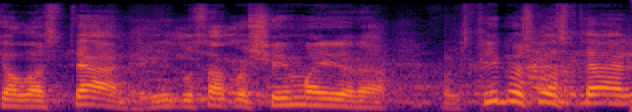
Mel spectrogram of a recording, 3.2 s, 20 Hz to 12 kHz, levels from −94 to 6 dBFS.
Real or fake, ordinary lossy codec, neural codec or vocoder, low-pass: fake; AAC, 48 kbps; codec, 44.1 kHz, 7.8 kbps, Pupu-Codec; 10.8 kHz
